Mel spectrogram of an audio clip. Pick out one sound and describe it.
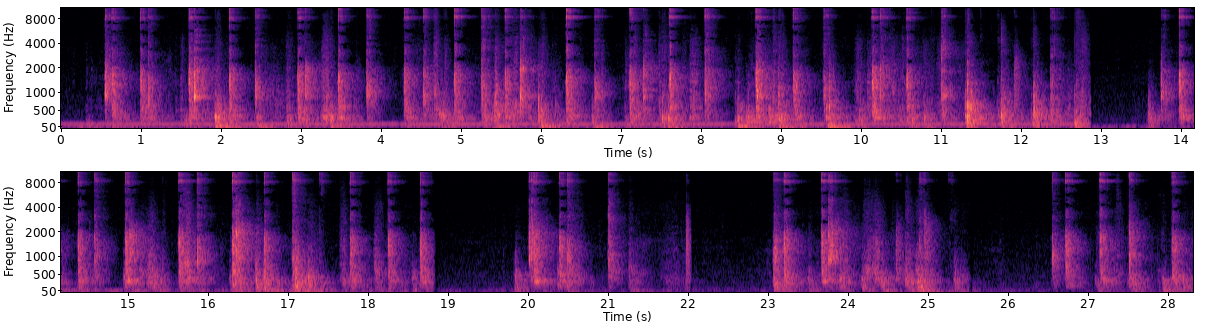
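A ping-pong ball clicks rapidly back and forth off paddles and a table in an echoing room.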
